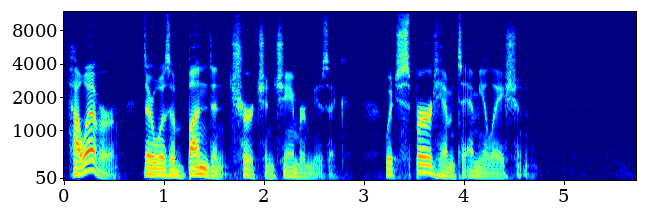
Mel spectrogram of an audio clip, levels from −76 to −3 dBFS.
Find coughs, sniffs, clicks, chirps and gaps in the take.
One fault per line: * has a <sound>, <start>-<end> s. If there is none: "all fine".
all fine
